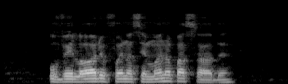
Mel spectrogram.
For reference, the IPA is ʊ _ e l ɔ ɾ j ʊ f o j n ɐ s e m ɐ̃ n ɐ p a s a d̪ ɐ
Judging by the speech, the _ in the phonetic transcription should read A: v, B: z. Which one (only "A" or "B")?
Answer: A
